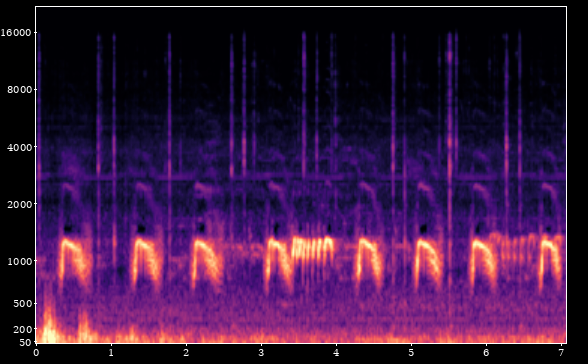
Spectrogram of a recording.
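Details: Zebra dove of the local Madura type in full voice, giving a steady series of soft, bubbling coo phrases roughly every 0.8 seconds, some ending in quick rattled notes, over low background rumble.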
